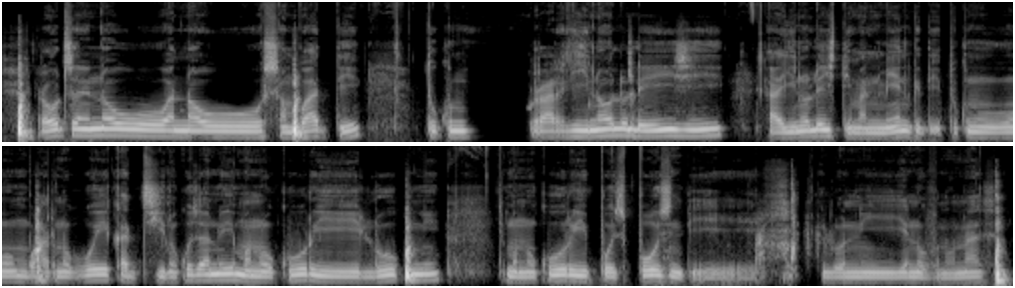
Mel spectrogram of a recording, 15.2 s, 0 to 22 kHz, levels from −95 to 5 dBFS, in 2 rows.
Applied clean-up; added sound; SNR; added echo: neural mask model Resemble Enhance denoiser.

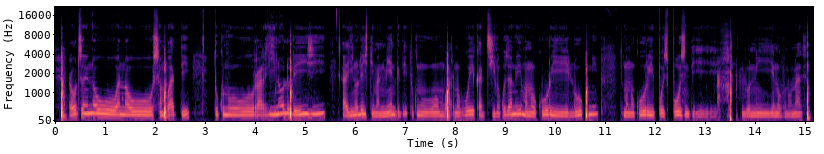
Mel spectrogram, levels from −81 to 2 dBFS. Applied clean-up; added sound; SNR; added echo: neural mask model RNNoise.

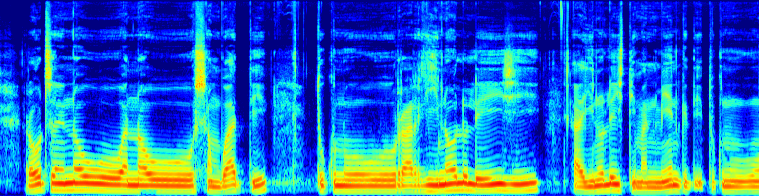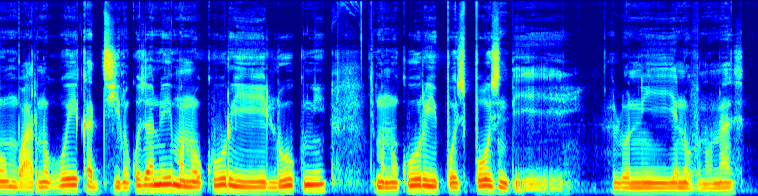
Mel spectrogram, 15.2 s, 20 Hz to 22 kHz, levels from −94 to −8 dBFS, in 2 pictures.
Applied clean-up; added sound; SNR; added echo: none; none; none; none.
